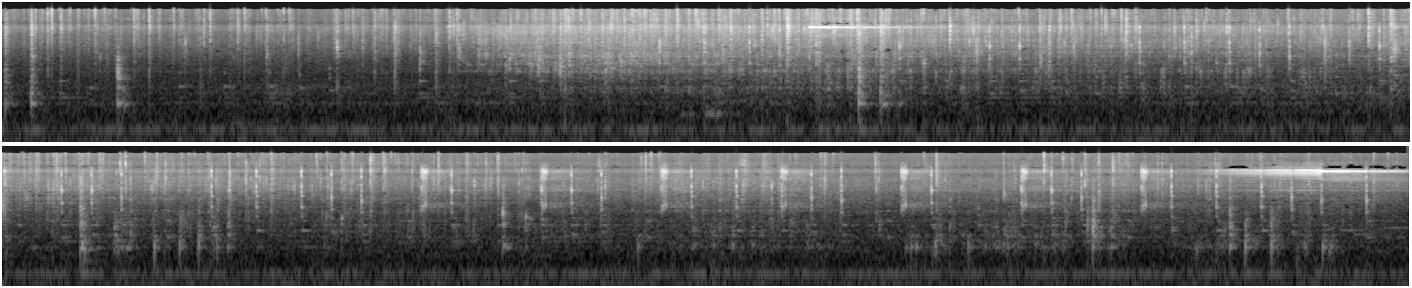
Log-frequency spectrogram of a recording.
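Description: Garlic fried rice and raw eggs sizzling in a hot stone-coated wok while a wooden spatula stirs and scrapes, with frequent light clicks of the spatula against the pan. The sizzle swells louder a few seconds in and again near the end.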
